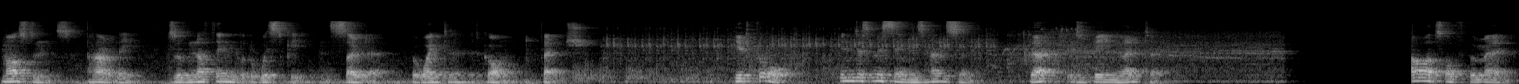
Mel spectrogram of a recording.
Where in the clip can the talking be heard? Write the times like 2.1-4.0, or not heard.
0.0-5.8, 7.3-11.7, 14.1-15.1.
